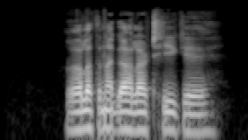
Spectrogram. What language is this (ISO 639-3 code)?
xhe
